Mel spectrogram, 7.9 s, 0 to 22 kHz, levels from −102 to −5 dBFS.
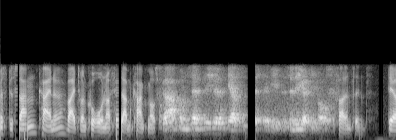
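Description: Packet loss with pitch repetition first appears at 0.30 to 0.54 s, where gaps totalling 140 ms, the longest 80 ms, are bridged by repeating the last pitch period. They recur at 2.32 to 2.42 s, 4.90 to 5.10 s and 7.18 to 7.22 s. Short gaps sound held and buzzy; longer ones fade out. On a spectrogram each shows frozen, evenly spaced harmonics that thin away, and on the waveform a repeated identical cycle decays.

From 3.18 to 6.69 s the voice turns roomy and hollow with thinner bass, abruptly in and out, likely a switch to a distant microphone. Level stays about the same, but background noise rises to about 25 dB below the speech, visible as a raised noise floor between syllables and smeared reverberant tails. Across the clip, the G.711 line keeps everything within 300 Hz to 3.5 kHz.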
